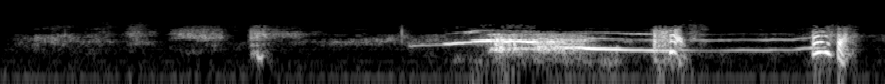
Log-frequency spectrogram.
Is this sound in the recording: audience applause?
no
